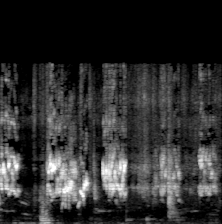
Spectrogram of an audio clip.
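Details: Bright, high budgerigar chirps from a village colony arrive in four or five short, buzzy bursts, with one brief low knock early on.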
